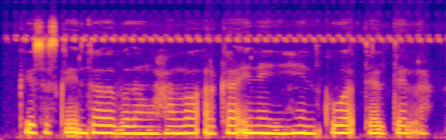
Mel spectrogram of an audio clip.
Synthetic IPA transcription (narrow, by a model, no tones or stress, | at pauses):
kʰisɐskʰɐɪ̰nt̪ʰɔːðɐbɐðɐnwɑħɑːlɔːʔɐrkʰaːʔɪnɛjːɪɦiːnkʰʊwɐt̪ʰɛːlt̪ʰɛːlʔɐh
